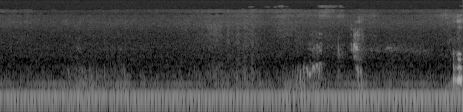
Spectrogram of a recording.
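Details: A female pet cat, Luxe, purring in a steady low hum while being invited to come over and lie down indoors; toward the end a couple of faint, short chirps rise above the rumble.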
